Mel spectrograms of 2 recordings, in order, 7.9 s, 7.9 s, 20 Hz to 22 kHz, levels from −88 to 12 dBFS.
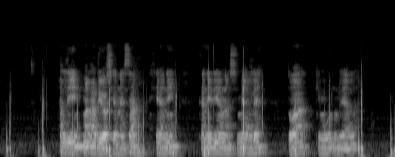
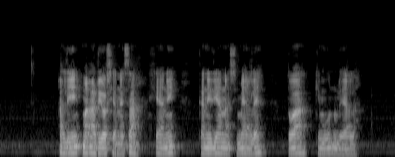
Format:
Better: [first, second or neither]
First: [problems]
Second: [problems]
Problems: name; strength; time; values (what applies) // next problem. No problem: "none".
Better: second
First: background sound (Walk, footsteps); 9 dB below the speech // room echo; dies away in 0.3 s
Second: none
